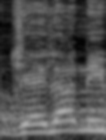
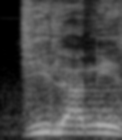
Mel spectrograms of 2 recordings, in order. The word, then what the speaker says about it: جیلانی: جیلانی کہا جاتا ہے۔ بعض لوگ جیلانی بھی بولتے ہیں، لیکن معلومات کی لغت کے ذریعے معلومات کروائی تو پتہ چلا کہ وہ درست تلفظ جیلانی زیر کے ساتھ ہے، جیلانی نہیں ہے۔ جیلان ایک دوسری قوم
